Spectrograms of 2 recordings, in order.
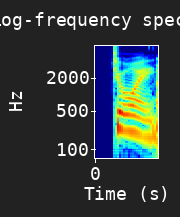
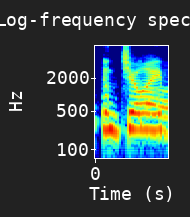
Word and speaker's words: Joi: Joy. – Okay. It's spelled J-O-I, and I had a moment of going, is that pronounced Joey or Joy? Because I couldn't remember. – Joy, played by Paula Jai Parker.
